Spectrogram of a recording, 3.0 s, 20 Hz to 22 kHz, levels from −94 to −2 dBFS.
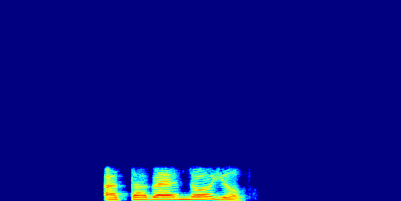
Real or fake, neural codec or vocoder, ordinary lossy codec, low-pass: real; none; Opus, 64 kbps; 3.6 kHz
